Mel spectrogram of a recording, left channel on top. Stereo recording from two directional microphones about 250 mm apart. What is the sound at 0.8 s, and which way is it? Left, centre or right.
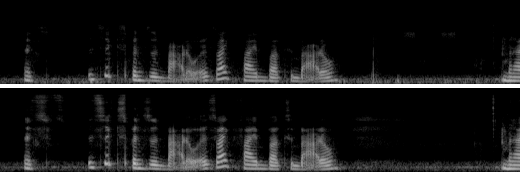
A woman's voice, right.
